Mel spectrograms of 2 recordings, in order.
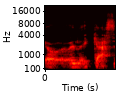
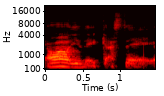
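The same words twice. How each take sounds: First: "Oh, il est cassé" breathed out in a whisper; resigned whispered echo; whispered repeat. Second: A teacher's half-sighed "Oh, il est cassé", lightly voiced; mild mock disappointment; mock dismay. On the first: Retold or imitated. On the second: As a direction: play your own fed-up classroom sigh. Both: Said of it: "I say".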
